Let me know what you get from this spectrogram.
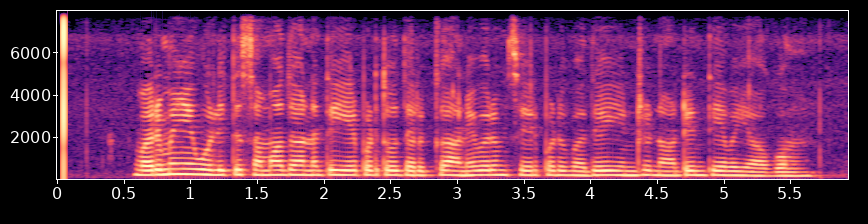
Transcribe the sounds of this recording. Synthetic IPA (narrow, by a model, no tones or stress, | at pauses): ʋɐɾɯmɐjɐɪɔɭɪt̪ːɯsɐmaːd̪aːnɐt̪ːɐɪeːrpɐɽɯt̪ːɯʋɐðɐɾkɯɐnɐɪʋɐɾɯmseːɾpɐɽɯʋɐðeːɛndrɯnaːʈːɪnt̪eːʋɐjaːɣɯm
